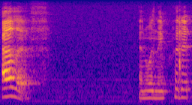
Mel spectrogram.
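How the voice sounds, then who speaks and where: A woman's voice carries audible room echo. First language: not Arabic. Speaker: Quran teacher for children. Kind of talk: tutorial. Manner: hesitant with fillers.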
